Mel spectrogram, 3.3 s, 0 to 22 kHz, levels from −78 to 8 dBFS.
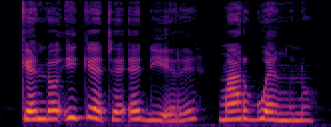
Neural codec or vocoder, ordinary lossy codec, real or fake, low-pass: none; none; real; none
